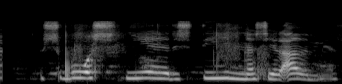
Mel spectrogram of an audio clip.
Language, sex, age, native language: Icelandic, female, 11, Icelandic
